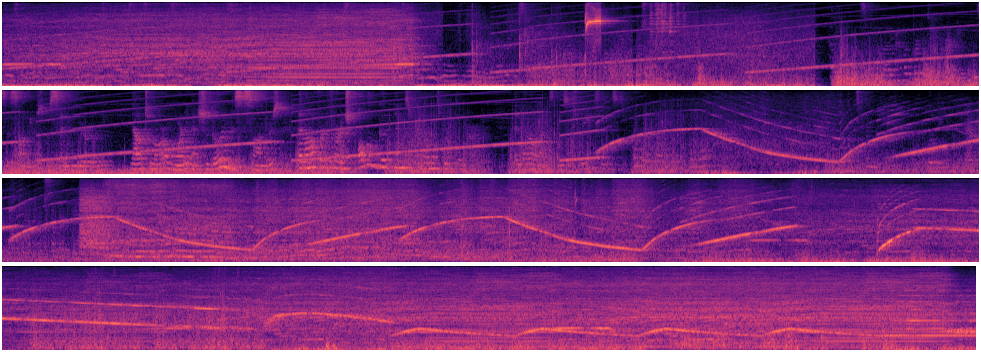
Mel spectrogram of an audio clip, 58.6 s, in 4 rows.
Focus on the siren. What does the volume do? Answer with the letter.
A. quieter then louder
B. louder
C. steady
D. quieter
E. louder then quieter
B.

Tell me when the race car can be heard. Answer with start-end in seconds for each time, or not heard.
0.0-6.2, 30.4-58.5.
